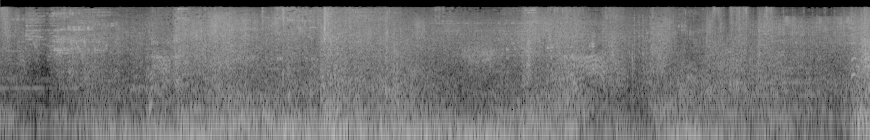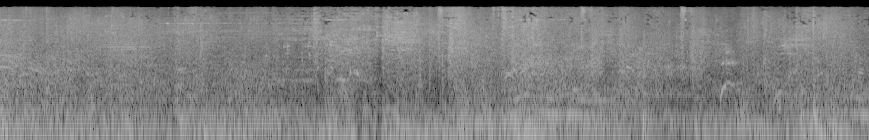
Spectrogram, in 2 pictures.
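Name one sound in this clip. Video game combat effects crackle, whoosh and burst in quick succession.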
